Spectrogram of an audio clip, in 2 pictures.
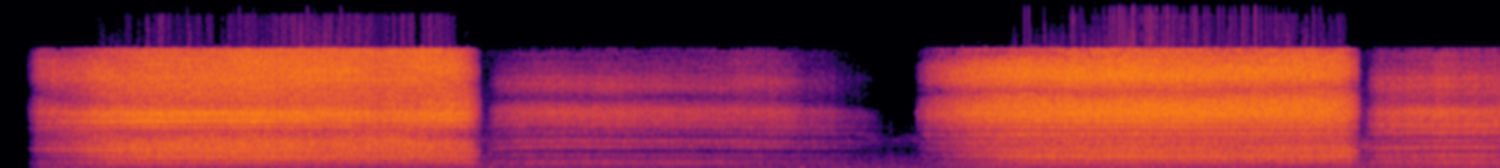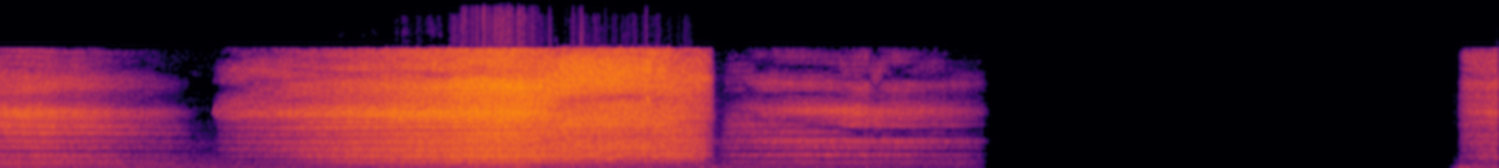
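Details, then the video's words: King cobra hissing and breathing very heavily as a warning signal. Long, loud, breathy hisses of about three seconds alternate with softer, quieter breaths, repeated several times before a silent pause near the end. "Real hissing sound of a King Cobra (ராஜநாகப்பாம்பின் உண்மையான சீறும் சத்தம்)"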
